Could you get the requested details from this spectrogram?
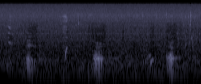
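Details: Black-headed ibis at Keoladeo National Park giving low, hoarse grunts, about five in four seconds at an uneven pace, with a faint hiss behind.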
